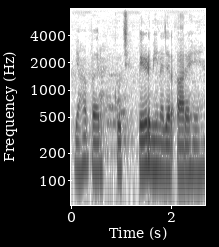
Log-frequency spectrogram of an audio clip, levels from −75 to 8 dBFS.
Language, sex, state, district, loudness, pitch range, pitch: Hindi, male, Uttar Pradesh, Lucknow, -20 LUFS, 125-140 Hz, 130 Hz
